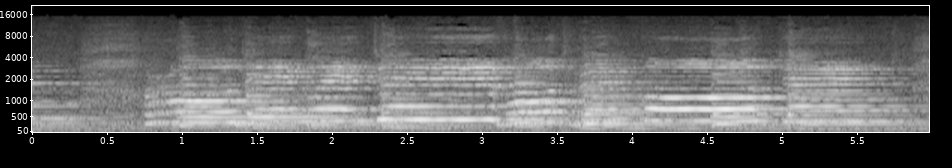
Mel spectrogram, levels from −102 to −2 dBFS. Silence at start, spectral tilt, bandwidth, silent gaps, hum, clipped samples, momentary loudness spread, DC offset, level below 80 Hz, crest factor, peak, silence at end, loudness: 0 s; -4.5 dB/octave; 12.5 kHz; none; none; under 0.1%; 15 LU; under 0.1%; -52 dBFS; 14 dB; -4 dBFS; 0 s; -17 LUFS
